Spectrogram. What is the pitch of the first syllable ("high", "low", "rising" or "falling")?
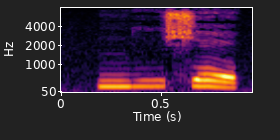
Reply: high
